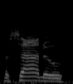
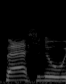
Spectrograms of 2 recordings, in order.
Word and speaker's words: Fashanu: Well, first of all, when you talk about it, it's funny because I've been saying Fashanu, and Fashanu, we just discovered that's how you pronounce it a couple of days ago.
